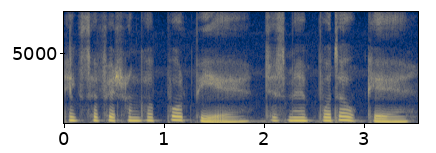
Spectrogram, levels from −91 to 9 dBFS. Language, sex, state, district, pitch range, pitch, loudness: Hindi, female, Arunachal Pradesh, Papum Pare, 180-235 Hz, 225 Hz, -14 LUFS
